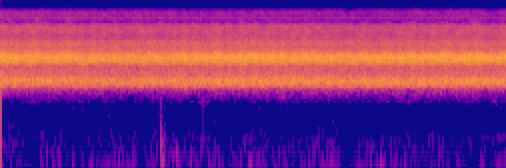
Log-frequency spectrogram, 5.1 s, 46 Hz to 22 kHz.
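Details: At rice sowing time in 2021, a crowd of small frogs calls in front of a house. Their dense, buzzing trills blend into one continuous chorus, broken only by a single soft click.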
